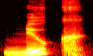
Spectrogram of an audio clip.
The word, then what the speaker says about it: nuclear: this listen listen it's the real way to pronounce it is nuklear nuke n u c l e a r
